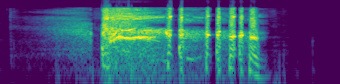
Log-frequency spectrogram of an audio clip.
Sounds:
Cough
